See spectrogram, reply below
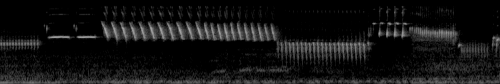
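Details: Canary singing a varied song: clear high notes, a loud rapid bubbling trill, a lower steady trill and quick buzzy phrases.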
